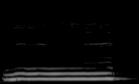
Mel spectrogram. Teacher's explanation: when I say e my lips are spread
